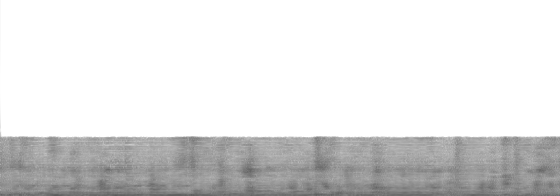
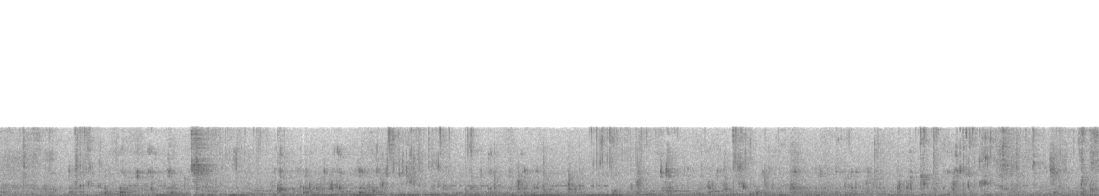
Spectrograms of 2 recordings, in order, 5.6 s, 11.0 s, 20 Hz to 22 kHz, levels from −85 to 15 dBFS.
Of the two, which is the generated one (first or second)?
first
